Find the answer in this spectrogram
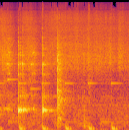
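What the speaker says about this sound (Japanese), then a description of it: "中火ぐらいの 感じで炒めていきます" Jasmine-rice fried rice with Jinhua ham, stir-fried over medium heat, sizzles softly while a metal ladle strikes and scrapes the wok in several sharp knocks, close by.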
